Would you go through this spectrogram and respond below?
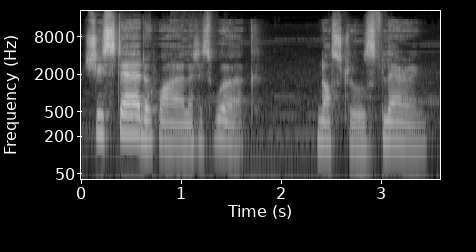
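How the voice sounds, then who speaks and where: A woman's voice: lowish voice, a little slow. A woman reading scripted storybook narration as the narrator. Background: music.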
